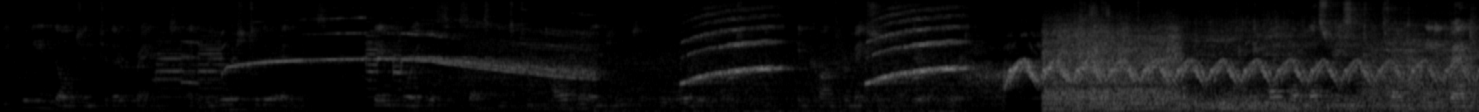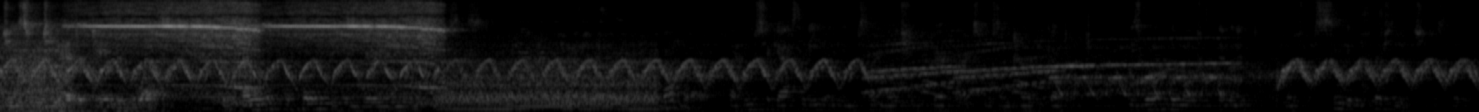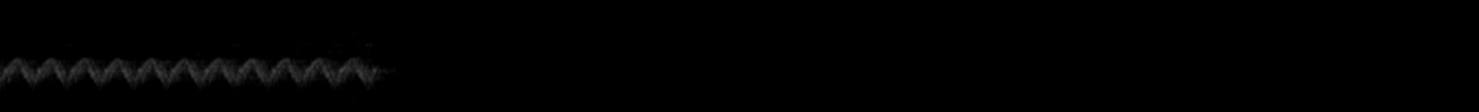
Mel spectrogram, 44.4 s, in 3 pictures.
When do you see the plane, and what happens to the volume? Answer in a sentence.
You can hear the plane from 10.4 to 21.4 s, getting quieter.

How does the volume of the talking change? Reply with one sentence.
The volume of the talking goes up, then down.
